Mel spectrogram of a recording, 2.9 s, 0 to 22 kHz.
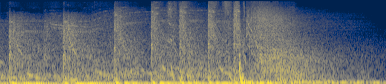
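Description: Missile blasts and weapon fire erupt in a Mass Effect 2 firefight, with a string of sharp, loud bangs and crashes over a low booming rumble and whooshes, fading slightly at the end.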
